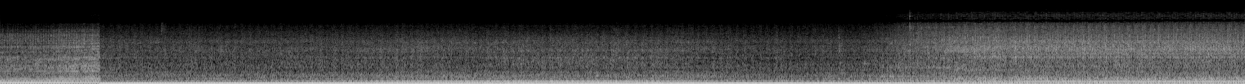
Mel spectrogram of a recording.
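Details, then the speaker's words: Denyo DCA-15SS-N genset with 1.6 L 3-cylinder Nissan diesel (18 PS at 1500 rpm), over 30 years old, first start in years, now warmed up and not smoking: steady deep even thrum, no knocks or misses; idling cleanly, running perfectly. "okay friends that's all I guess it's running perfectly that's a really really real reliable little machine we have this thing since the mid-80s and it never lets us down"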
